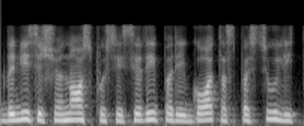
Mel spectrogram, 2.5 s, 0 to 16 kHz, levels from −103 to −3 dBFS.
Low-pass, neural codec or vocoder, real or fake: 7.2 kHz; codec, 16 kHz, about 1 kbps, DyCAST, with the encoder's durations; fake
